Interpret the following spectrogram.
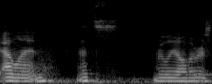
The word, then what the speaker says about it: ln: n like that okay it's read as Ln sometimes people say it like the woman's name Ellen um but you know it's Ellen that's really all there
